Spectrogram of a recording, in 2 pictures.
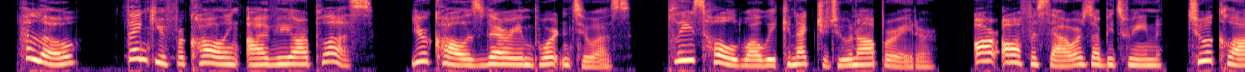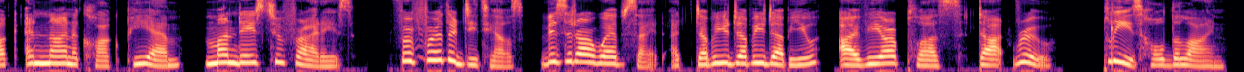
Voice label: voice ru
